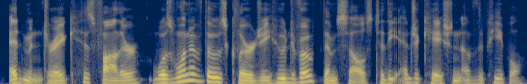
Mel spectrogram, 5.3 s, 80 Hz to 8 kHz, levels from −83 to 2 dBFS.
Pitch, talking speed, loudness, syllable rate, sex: 125 Hz, 205 wpm, -19 LUFS, 6.4 syllables/s, male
